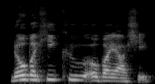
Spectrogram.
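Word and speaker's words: Nobuhiko Obayashi: for too long house or how do you pronounce his name oh god nobuhiku obayashi nobahiku obayashi there we go he actually died recently like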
